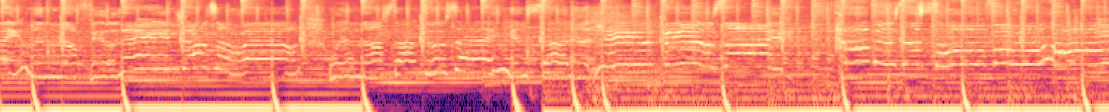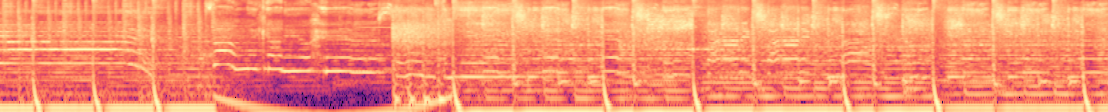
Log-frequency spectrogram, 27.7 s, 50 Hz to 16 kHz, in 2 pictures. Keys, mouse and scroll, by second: 0.6 click, 3.5-4.9 alt+scroll down 2, 6.2 click, 10.1 click, 17.2 click, 17.3 click, 18.2-18.9 alt+scroll up 2, 19.3 click, 20.4-22.1 drag, 22.3 z, 23.4 click, 23.5 click, 23.9-25.3 alt+scroll up 2, 25.7-27.7 shift+drag.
